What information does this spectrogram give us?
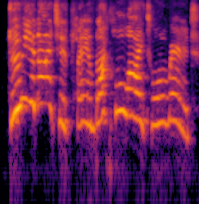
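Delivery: high, slow mock-naive question; mock clueless owner. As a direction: imitate an owner asking a daft question, drawn out. Imagined clueless owner asking.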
